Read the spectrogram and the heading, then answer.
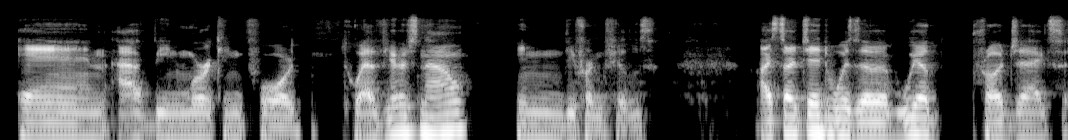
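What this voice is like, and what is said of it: French accent. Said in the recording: “I live in France, as you can hear in my weird accent”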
